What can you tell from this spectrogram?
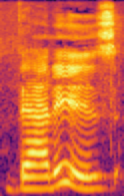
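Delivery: plain reading voice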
